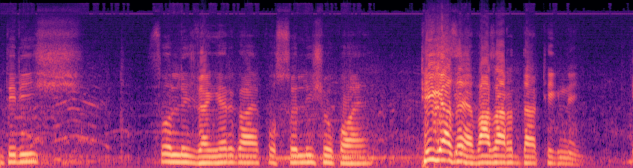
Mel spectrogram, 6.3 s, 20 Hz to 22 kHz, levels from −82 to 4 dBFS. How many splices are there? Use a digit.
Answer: 0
